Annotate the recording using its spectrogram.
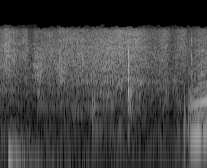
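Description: Soft fabric rustling and rubbing as a toddler's backpack is slid off her shoulders, with a few faint clicks from the straps.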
